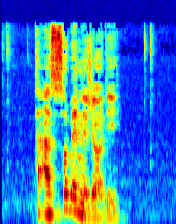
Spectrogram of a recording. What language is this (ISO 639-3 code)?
fas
